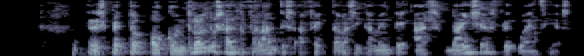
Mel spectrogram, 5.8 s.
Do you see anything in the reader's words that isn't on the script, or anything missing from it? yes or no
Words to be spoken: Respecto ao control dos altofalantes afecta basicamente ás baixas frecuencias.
no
